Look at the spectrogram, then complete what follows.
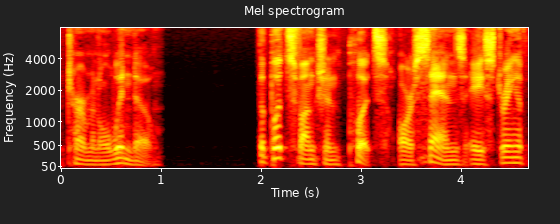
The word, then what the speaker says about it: puts: They are pronounced: printf, putcar, and puts.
